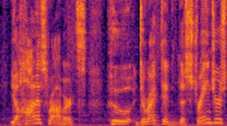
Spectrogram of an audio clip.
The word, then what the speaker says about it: Johannes: second segment suicide by Joanne Roberts I might have mispronounced the name it's like Johannes or something like that yeah Johannes yes okay Johannes Roberts who directed The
